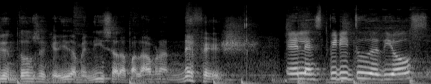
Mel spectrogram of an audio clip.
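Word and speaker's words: נפש: Y la palabrita se pronuncia así, y digan todos, nefesh.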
